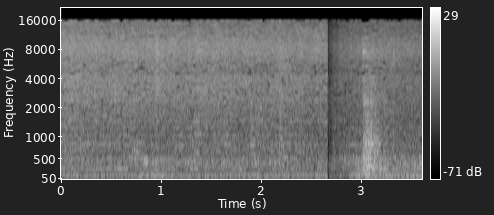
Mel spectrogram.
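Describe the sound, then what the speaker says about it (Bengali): Onion and garlic paste sizzles in a pan as it is stirred, giving a steady close hiss that breaks off briefly near the end and then resumes with a short burst of stirring. "পেঁয়াজ বাটা রসুন বাটা ভালো করে নেড়ে আসছে।"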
